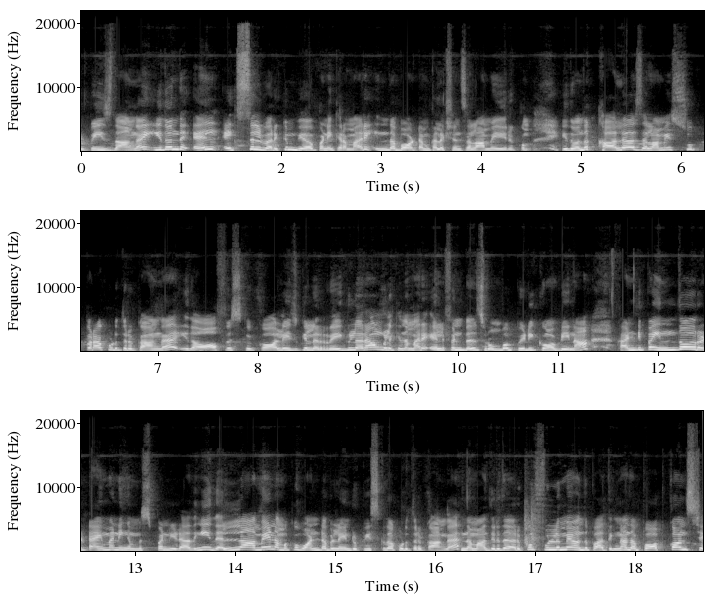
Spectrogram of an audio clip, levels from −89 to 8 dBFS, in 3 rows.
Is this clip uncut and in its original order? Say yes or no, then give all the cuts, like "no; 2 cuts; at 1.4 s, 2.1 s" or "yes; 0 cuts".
no; 1 cut; at 16.3 s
